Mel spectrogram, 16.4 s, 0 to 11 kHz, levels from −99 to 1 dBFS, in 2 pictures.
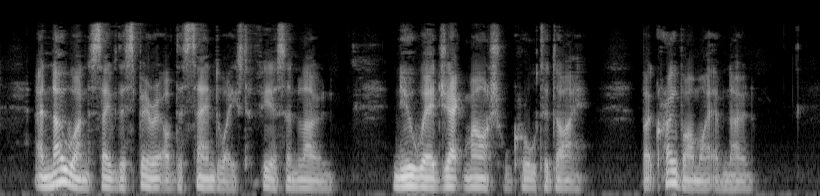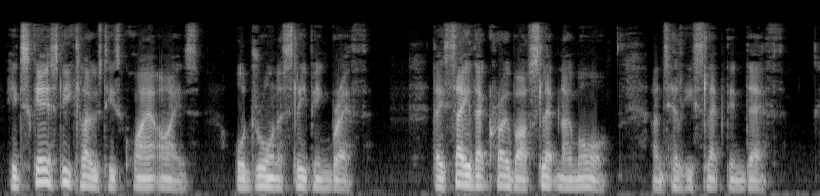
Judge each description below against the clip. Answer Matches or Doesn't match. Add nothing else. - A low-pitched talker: Matches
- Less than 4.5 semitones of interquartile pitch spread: Matches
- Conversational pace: Matches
